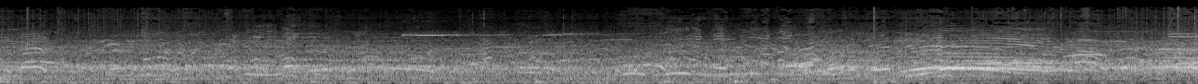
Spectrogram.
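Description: Football players shout to each other across an open pitch.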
